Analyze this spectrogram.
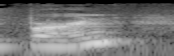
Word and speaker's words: Burne: Next name is Burne, and it means from the brook. And it's pronounced burn, like you burn your finger if you put it in fire, burn.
